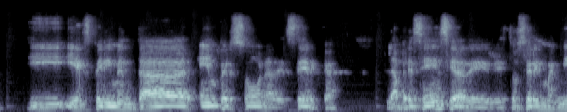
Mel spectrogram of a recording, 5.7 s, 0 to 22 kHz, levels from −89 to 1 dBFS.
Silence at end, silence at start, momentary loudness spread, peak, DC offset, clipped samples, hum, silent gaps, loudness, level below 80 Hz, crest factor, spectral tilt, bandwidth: 0 s; 0.3 s; 10 LU; -6 dBFS; under 0.1%; under 0.1%; none; none; -23 LUFS; -66 dBFS; 16 dB; -4 dB/octave; 13 kHz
